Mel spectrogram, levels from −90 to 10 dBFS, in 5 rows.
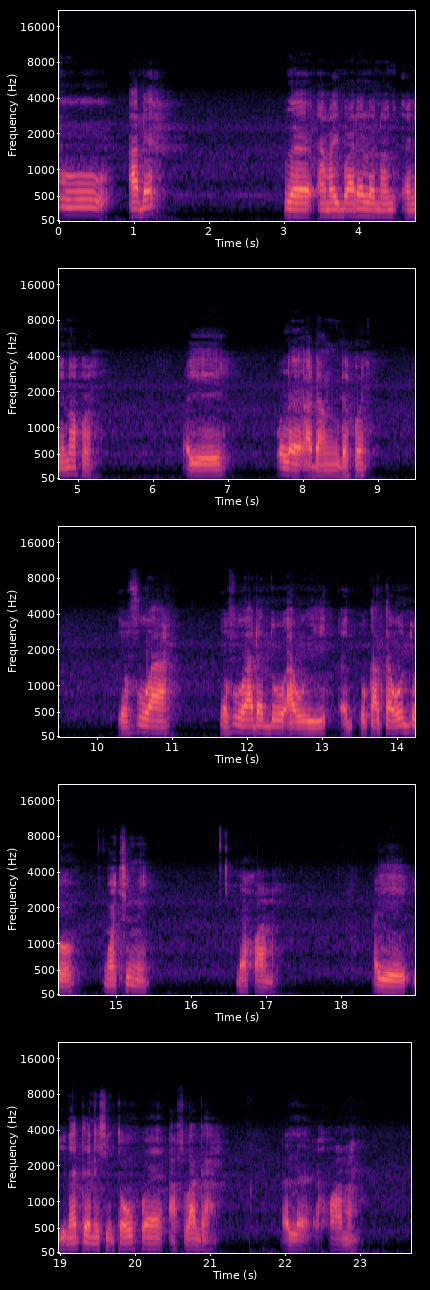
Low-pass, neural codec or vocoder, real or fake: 9.9 kHz; none; real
